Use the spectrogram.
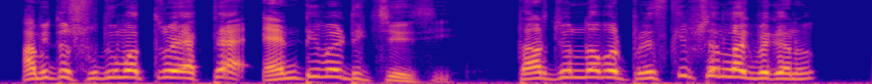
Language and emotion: Bengali, angry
